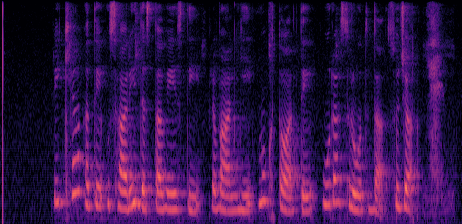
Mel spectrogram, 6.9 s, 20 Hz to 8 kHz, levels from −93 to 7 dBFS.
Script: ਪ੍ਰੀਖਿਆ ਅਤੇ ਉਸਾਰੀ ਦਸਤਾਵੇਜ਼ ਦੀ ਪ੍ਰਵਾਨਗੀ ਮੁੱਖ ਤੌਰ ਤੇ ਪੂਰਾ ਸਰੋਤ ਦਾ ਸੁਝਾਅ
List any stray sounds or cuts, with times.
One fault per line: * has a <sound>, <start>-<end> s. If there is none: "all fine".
* has a sneeze, 6.4-6.7 s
